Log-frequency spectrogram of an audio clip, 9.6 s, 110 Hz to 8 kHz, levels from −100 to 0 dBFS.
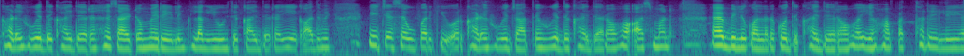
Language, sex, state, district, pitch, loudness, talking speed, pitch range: Hindi, female, Uttar Pradesh, Budaun, 210 Hz, -25 LUFS, 265 wpm, 200-225 Hz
